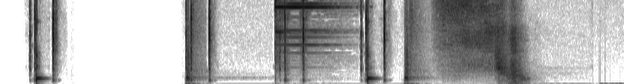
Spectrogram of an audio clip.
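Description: Sound effects for an animated subscribe button: a few short pops and clicks, a brief high bell-like ding about two seconds in, then a short whoosh near the end.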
